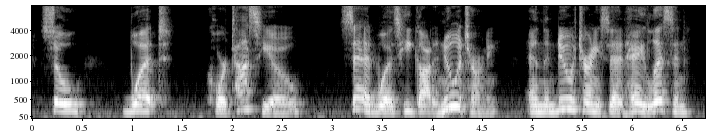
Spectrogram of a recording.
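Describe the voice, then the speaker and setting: A man's voice: on the high side, lively intonation, unhurried. A man hosting a legal podcast in casual, joking talk, retelling a case with loose asides. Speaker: podcast host, attorney.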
